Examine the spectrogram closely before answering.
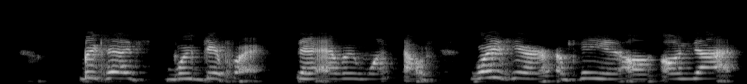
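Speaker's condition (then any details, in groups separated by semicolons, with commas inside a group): Cerebral palsy; cerebral palsy since childhood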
